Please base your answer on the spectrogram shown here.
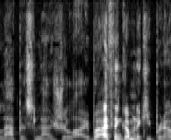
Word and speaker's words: lapis lazuli: For some reason, it just feels awkward to say lapis lazuli, you know, but like that's the way it is pronounced for the most part, not lapis lazuli.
